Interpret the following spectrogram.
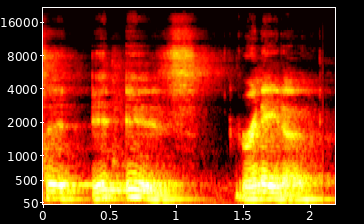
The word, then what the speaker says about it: Grenada: Number one, once I got there, I learned really quick how to pronounce it. It is Grenada, not Grenada.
